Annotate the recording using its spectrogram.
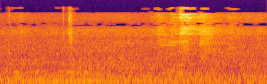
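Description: Steady low rumble of background noise, with faint voices in the background and a couple of light ticks.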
